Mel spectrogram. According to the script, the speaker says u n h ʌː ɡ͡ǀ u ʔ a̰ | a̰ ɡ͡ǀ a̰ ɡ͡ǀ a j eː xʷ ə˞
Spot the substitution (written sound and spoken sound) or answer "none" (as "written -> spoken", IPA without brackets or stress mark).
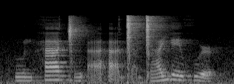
ʌː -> aː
